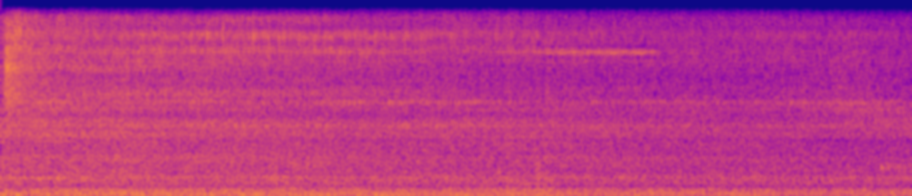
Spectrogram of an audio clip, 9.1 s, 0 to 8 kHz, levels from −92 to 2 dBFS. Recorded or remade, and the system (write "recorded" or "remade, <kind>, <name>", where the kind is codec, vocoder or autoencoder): remade, vocoder, Vocos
